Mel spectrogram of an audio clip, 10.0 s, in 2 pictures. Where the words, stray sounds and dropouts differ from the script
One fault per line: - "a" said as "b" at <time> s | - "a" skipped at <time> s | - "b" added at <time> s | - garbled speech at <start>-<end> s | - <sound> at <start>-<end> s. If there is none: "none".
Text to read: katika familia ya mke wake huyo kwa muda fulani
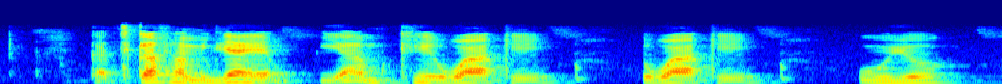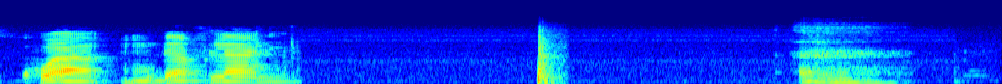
- "wake" added at 3.2 s
- thud at 7.7-7.9 s
- laugh at 8.9-9.6 s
